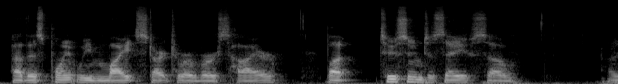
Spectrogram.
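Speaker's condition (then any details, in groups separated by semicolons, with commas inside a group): No condition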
